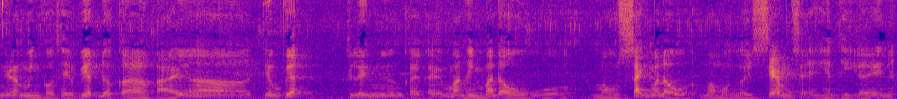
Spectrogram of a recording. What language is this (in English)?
Vietnamese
